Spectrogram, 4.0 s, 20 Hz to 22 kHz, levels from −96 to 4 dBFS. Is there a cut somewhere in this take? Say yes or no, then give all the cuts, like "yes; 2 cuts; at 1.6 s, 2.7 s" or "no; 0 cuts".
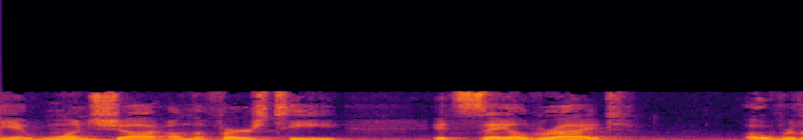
no; 0 cuts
